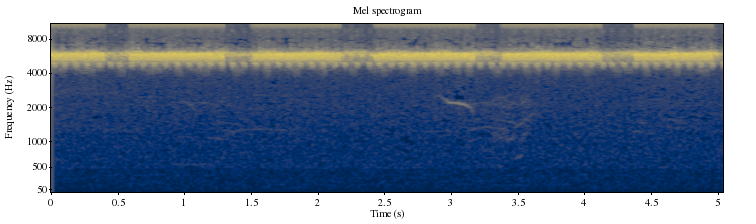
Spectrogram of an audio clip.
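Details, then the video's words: Summer sunset chorus of crickets by the Barcoo River in Welford National Park, Outback Queensland, Australia, on a still afternoon: piercing high trills running in pulses about a second long separated by brief pauses, one faint bird note midway. "Australian Sunset Chirping Crickets"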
